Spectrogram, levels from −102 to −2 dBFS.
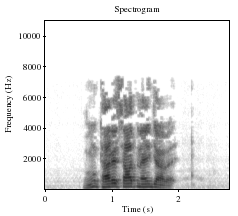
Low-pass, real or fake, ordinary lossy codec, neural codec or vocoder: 7.2 kHz; fake; MP3, 32 kbps; codec, 16 kHz, 8 kbps, FunCodec, trained on LibriTTS, 25 frames a second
